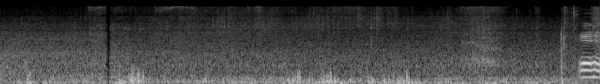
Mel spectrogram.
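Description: Wind buffeting the microphone over a steady low rumble of city street noise, with a few faint brief knocks.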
